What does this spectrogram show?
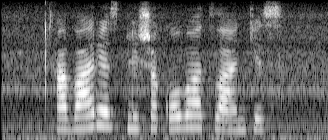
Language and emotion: Russian, neutral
